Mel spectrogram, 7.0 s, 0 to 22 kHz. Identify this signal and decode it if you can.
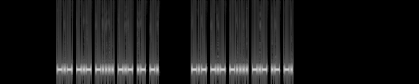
Morse code, heard as a keyed tone, about 46 wpm, 700 Hz. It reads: KK6KAN KK6KAN
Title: USA Call Signs - 6 Characters - Repeated 2x - 45wpm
